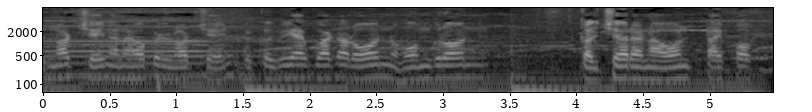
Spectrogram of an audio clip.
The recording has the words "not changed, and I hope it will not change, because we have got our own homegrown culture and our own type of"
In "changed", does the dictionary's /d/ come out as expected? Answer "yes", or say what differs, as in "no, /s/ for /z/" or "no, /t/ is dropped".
no, /d/ is dropped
